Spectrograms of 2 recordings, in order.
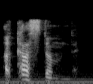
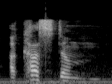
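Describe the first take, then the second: First: The syllables are run together quickly. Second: The syllables are slightly closer together. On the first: "Let's shorten it all the way" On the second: "let's slide it a little bit closer together"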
